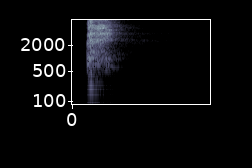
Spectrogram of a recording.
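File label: Hurt Light, Chinese; bloom minigame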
